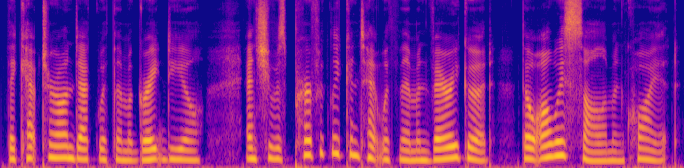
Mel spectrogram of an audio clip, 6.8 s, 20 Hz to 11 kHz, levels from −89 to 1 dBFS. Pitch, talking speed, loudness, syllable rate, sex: 210 Hz, 220 wpm, -18 LUFS, 5.2 syllables/s, female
